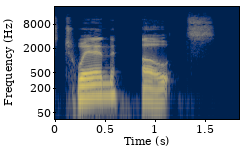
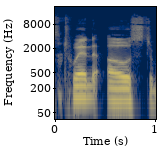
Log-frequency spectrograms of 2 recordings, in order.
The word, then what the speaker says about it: Twin Oast: It's Twin Oast, OAST. It's not oats. I'm not saying it incorrectly. It is Twin Oast Brewing, and they're based out of Clinton, Ohio, Port Clinton, Ohio.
